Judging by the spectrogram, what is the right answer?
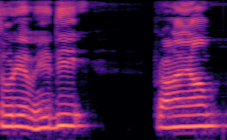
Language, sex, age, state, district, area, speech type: Hindi, male, 60+, Uttar Pradesh, Azamgarh, urban, spontaneous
